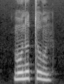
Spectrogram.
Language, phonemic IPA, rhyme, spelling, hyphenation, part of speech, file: German, /monoˈtoːn/, -oːn, monoton, mo‧no‧ton, adjective, De-monoton.ogg
- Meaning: 1. monotonous, monotone (having an unvarying tone or pitch) 2. monotonous (tedious, without variation) 3. monotone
